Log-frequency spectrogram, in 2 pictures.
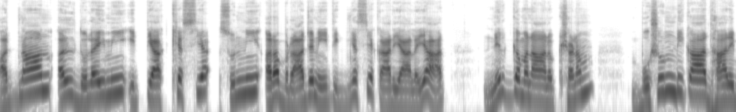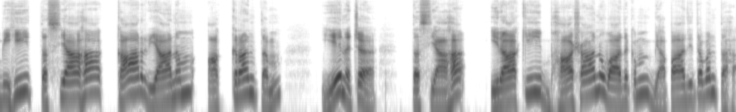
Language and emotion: Sanskrit, neutral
